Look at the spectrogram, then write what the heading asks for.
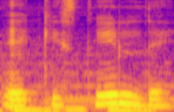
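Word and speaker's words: x̃: se denomina a veces se pronuncia x tilde o m/m no existe una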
